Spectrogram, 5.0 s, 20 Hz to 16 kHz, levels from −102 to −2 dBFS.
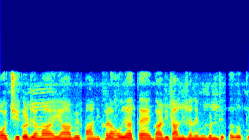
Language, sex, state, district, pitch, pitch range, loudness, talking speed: Hindi, female, Chhattisgarh, Raipur, 190 Hz, 180-200 Hz, -16 LUFS, 120 wpm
